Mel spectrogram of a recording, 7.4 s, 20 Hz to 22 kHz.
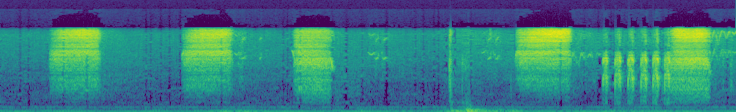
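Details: Barn owls during a feeding on 8 September 2019, 16:02. Four harsh hissing screeches are spaced about a second apart, with a dull thump in between. The clip ends in a quick burst of clicking ticks blending into a final hiss.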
